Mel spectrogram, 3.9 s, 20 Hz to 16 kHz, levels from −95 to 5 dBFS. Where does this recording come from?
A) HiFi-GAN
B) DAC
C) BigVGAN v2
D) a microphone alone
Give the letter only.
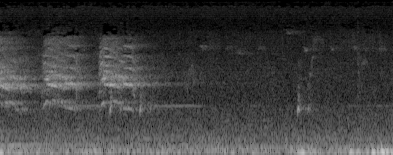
C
